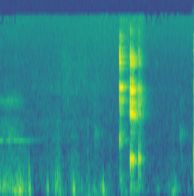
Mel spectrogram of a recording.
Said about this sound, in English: What is the point of tapping the glass on the table? Anyone? See if you're so drunk that you break it on the table.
